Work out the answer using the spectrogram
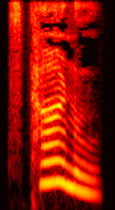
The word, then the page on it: ಸಾದಣ: sādaṇa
